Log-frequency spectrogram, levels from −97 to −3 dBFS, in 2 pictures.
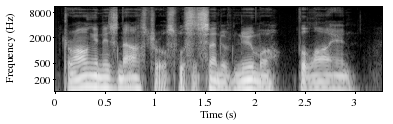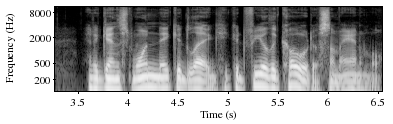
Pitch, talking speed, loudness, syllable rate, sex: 95 Hz, 220 wpm, -17 LUFS, 5.4 syllables/s, male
